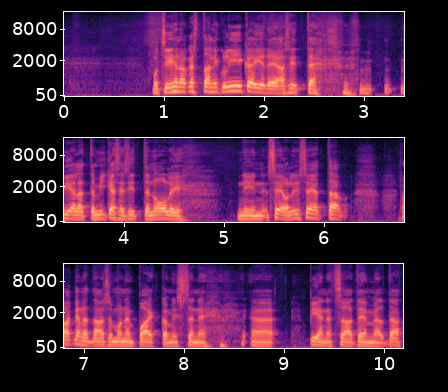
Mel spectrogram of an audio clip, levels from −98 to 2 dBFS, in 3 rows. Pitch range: 105-125 Hz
